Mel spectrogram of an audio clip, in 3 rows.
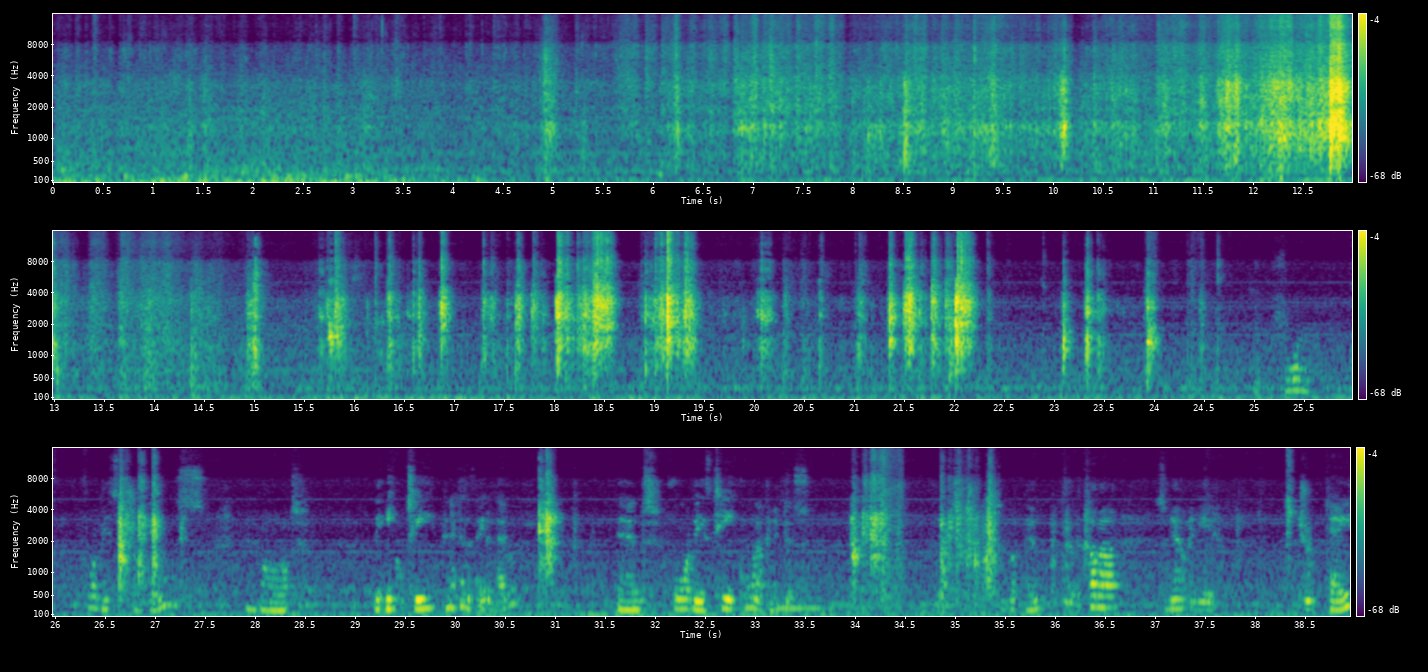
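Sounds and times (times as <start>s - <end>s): plastic bag rustling: 0.0s - 22.3s, 34.0s - 36.2s
plastic connectors clattering: 14.4s - 22.4s, 23.0s - 24.7s, 26.6s - 27.1s, 33.9s - 36.1s
plastic connectors clicking on tile: 20.0s - 22.4s, 23.0s - 24.6s, 26.6s - 27.1s.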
